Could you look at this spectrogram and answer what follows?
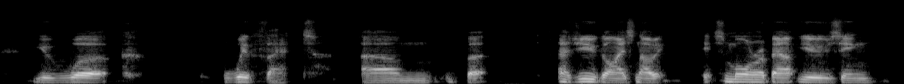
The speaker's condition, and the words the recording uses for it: Stuttering. Yeah, I can still stammer. I can still stumble. But it's completely manageable.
